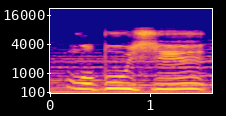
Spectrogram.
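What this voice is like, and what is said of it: Quiet sobbing voice. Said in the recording (Chinese): “鸭宝贝小声抽泣起来”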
